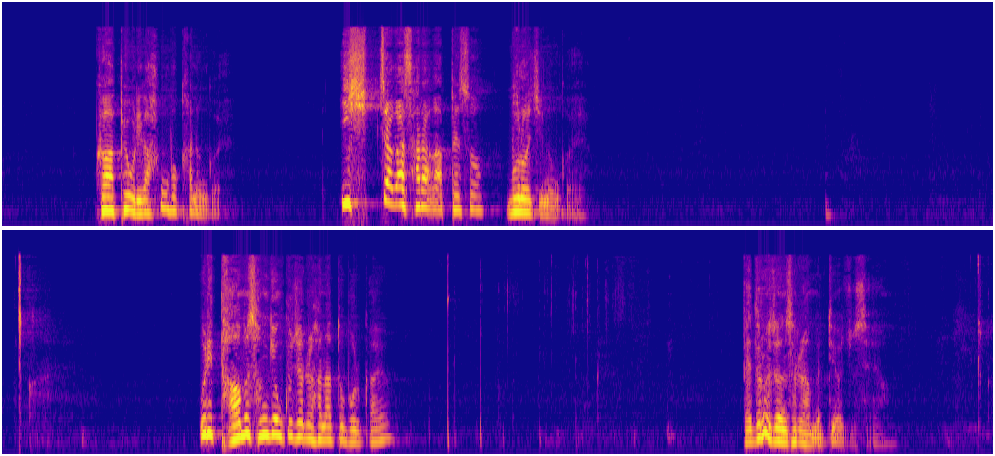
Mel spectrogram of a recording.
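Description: A middle-aged man speaks calmly into a microphone in phrases with long pauses.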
